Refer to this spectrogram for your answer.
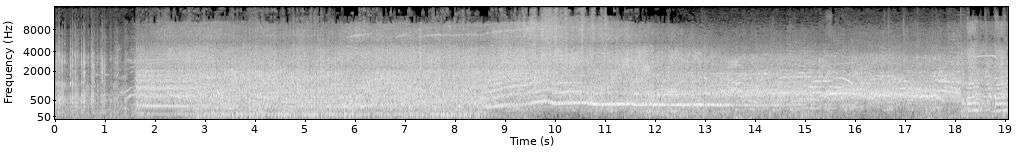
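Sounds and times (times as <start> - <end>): exhaust pops and bangs: 0.0 - 9.9
car engine revving on launch limiter: 0.0 - 17.1, 17.8 - 19.0.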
